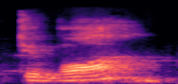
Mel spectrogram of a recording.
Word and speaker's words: Du Bois: And next up is W.E.B. Du Bois, or Dubois, as he pronounced his name.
